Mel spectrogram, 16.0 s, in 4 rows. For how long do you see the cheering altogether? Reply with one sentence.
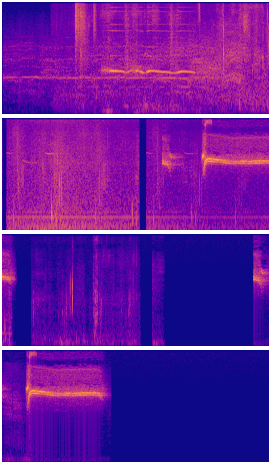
You can hear the cheering for 4 seconds altogether.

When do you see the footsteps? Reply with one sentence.
The footsteps can be heard from 0.7 to 10.4 s.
